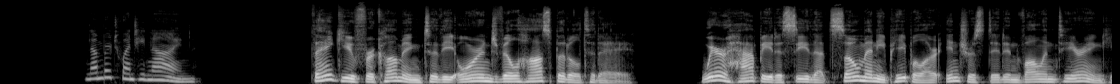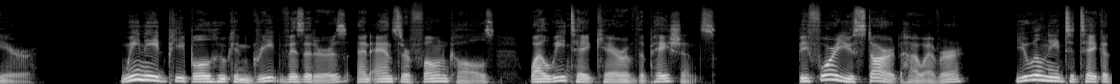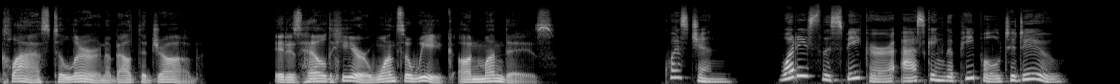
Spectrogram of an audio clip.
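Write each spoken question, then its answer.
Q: What is the speaker asking the people to do?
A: Take a class to learn about the job before they start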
